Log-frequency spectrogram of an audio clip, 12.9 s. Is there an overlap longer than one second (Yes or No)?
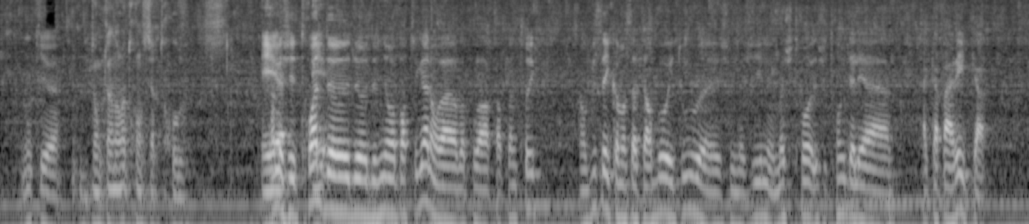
No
